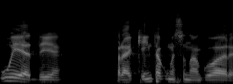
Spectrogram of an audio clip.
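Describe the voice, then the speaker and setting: The man's tone is bright and sharp, with fairly even intonation. He goes at a moderate pace in a dry, close sound with no echo. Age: 20s. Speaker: podcast co-host, university freshman. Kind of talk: casual discussion.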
